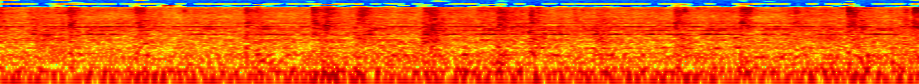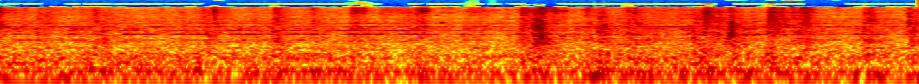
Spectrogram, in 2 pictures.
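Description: Loaded coal hopper wagons rolling past on a freight train: a steady low rumble with irregular clicks of the wheels over the rail joints.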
